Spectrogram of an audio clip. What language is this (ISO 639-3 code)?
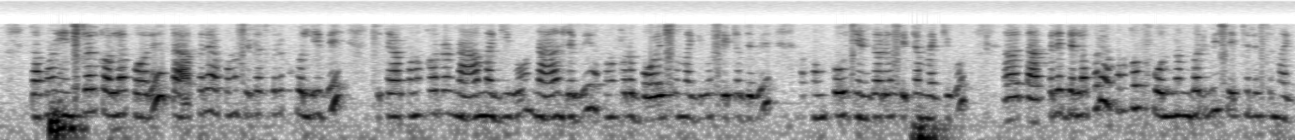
ori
